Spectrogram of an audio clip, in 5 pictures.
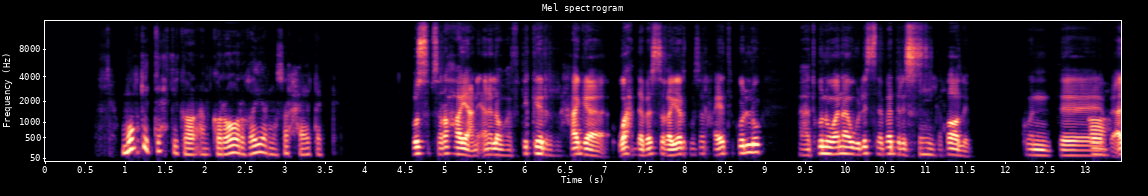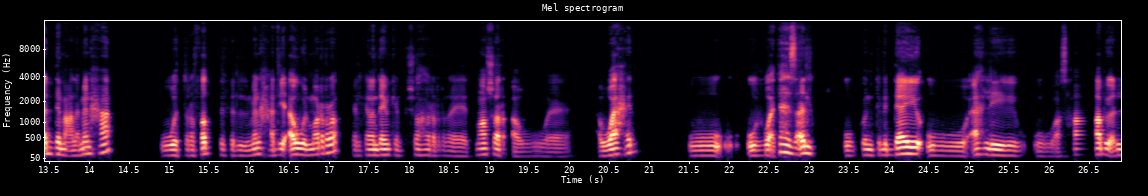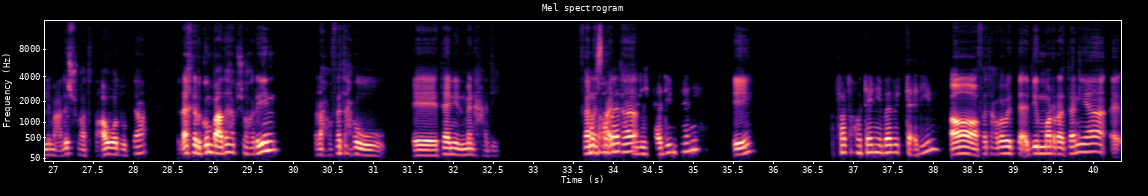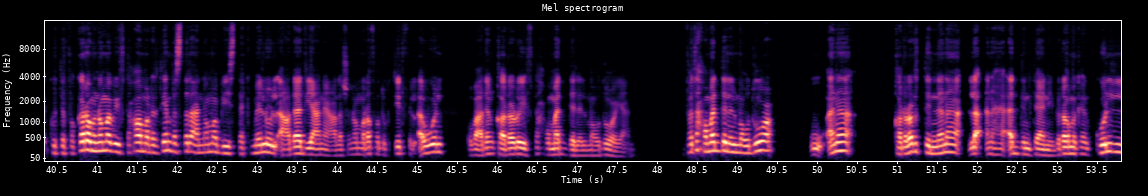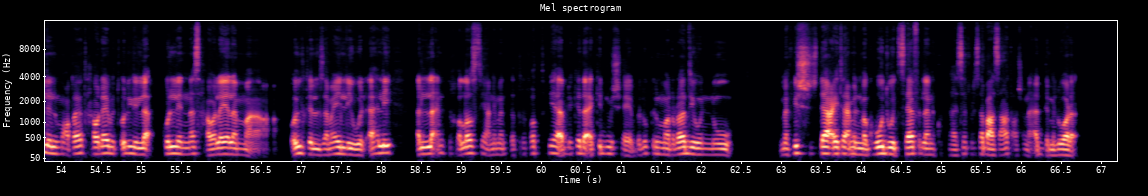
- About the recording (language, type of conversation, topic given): Arabic, podcast, قرار غيّر مسار حياتك
- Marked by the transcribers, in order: other background noise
